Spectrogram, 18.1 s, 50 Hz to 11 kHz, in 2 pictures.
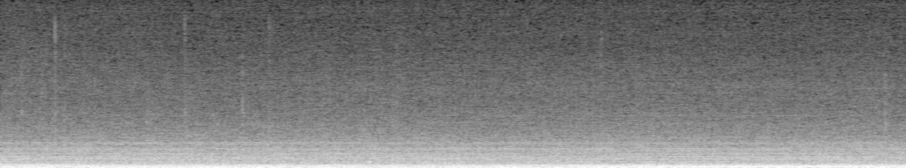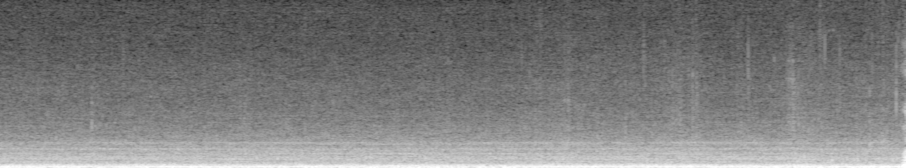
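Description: A tracked tractor engine runs in Farming Simulator 25, giving a steady, low rumbling drone that holds at an even level throughout without pauses.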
